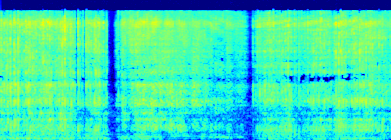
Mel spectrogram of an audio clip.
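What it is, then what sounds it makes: Cardboard tube. Long painted fingernails scratch over the medal stickers on a black printed cardboard whisky gift tube, which lies on its side, hollow, with a textured surface. Dense, gritty scraping and rasping fill the clip with a low hollow rumble beneath, dipping into two brief pauses before the scratching resumes.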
